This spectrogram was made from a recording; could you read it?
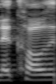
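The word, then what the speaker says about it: Nikole: And Nicole is spelled N-I-K as in kite, O-L-E. And Brandy is spelled B-R-A-N-D-I-E.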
